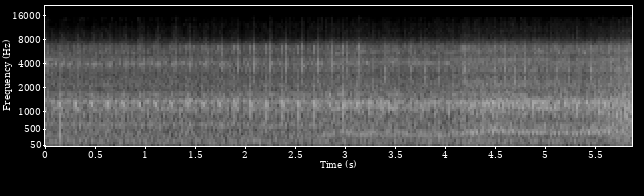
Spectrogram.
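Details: 6A13 engine, slightly warmed, recorded in the car: steady, fairly quick tapping knock over the idle, rising slightly as revs climb; knocks when warm, source not pinned down.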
